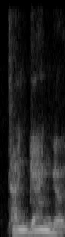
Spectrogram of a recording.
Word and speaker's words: Tanganga: Scott chitty even says is it tanganga or is it Tang ganga it's gang second one G it's ganga yeah Tang ganga yeah it's just me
